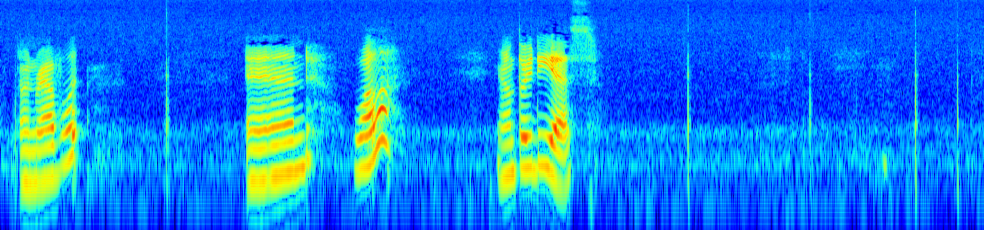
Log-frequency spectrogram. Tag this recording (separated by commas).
Speech, inside a small room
